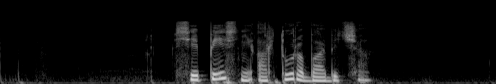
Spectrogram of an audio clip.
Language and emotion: Russian, neutral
